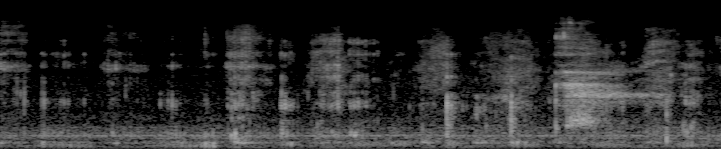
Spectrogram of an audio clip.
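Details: Weak newborn kitten losing weight, handled indoors for feeding and warming; soft rustling and faint squeaks build to one clear, tonal mew near the end, with small chewing or handling noises around it.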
